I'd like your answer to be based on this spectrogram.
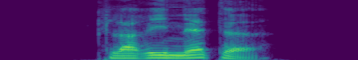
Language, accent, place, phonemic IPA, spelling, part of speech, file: German, Germany, Berlin, /klaʁiˈnɛtə/, Klarinette, noun, De-Klarinette.ogg
- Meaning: clarinet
